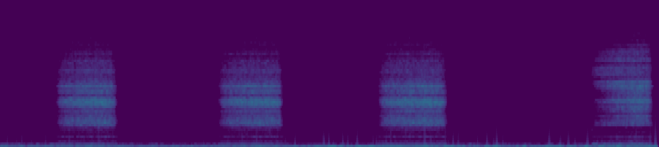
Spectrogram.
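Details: Barn owl nestling, wild, at the nest with prey, repeating harsh breathy hisses about every two seconds, four in all, over a steady low rumble.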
